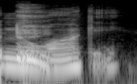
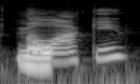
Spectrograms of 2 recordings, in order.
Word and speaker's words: Milwaukee: Do you guys, how do you say Milwaukee? Milwaukee. Yeah, Milwaukee. It's not Milwaukee. No. Milwaukee. Yeah, people from Milwaukee don't pronounce the L's.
